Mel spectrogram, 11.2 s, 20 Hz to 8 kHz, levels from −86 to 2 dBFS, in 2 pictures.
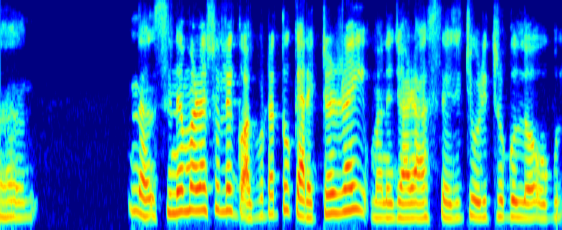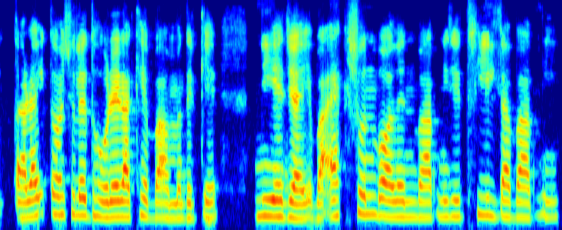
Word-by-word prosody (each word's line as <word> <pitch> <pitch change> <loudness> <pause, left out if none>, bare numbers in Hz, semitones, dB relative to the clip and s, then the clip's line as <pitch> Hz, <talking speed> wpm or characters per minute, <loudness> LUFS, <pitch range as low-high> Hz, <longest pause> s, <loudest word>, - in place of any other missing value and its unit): আম 200 -1 -5 1.2
না - - +4 0.2
সিনেমার 275 +3 +5
আসলে 290 0 0
গল্পটা 220 +5 +1
তো 295 - +1
ক্যারাক্টার 215 +3 +3
রাই 295 +2 +6 0.2
মানে 195 0 -2
যারা 190 +1 +4
আছে 200 +1 -8
যে 190 - -8
চরিত্রগুলো 205 -1 -1
ওগুল 195 +2 -10 0.2
তারাই 210 +3 +2
তো 245 - -2
আসলে 235 -1 -1
ধরে 200 0 +4
রাখে 205 +2 +1
বা - - +2
আমাদেরকে 185 +1 -6 0.5
নিয়ে 215 -1 +3
যায় 185 -1 +5
বা - - +3
অ্যাকশন 235 +3 -1
বলেন 205 -1 +2
বা 200 - 0
আপনি 205 +1 -11
যে - - -2
থ্রিলটা 220 -3 -2
বা 200 - +3
আপনি 220 +1 -13
205 Hz, 170 wpm, -20 LUFS, 195-230 Hz, 1.2 s, রাই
